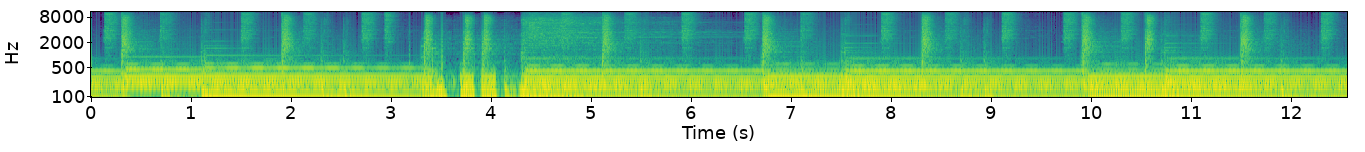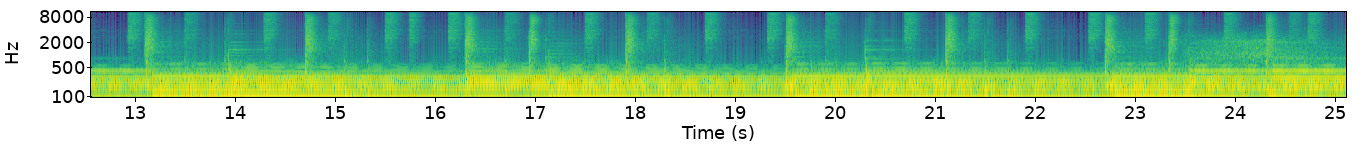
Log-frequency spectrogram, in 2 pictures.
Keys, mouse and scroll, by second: 0.3 right click, 2.7 double click, 3.0-3.9 typing, 4.9 5, 5.0 Return, 9.4 double click, 9.6-10.6 typing, 23.7 double click, 23.8-24.8 typing.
